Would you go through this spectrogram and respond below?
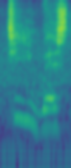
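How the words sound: The name is pronounced with French sounds. "j'aime bien prononcer à la française"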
